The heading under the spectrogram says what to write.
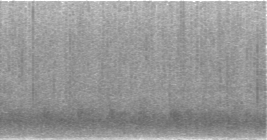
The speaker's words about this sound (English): Give the Lord a hand clap, praise, and we're done.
